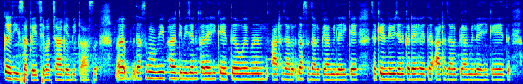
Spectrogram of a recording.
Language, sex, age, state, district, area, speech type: Maithili, female, 18-30, Bihar, Begusarai, rural, spontaneous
